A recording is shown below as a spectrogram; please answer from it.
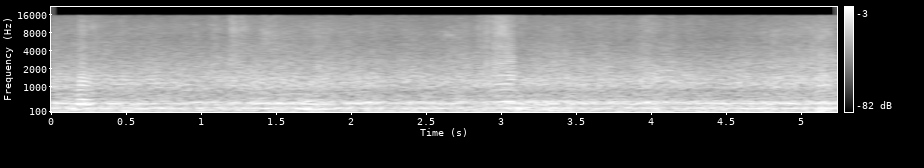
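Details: Bees swarming out of the hive make a constant droning hum, with a few sharper close passes cutting through the even buzz of many wings.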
